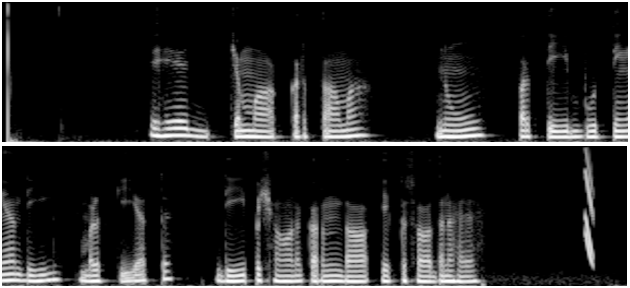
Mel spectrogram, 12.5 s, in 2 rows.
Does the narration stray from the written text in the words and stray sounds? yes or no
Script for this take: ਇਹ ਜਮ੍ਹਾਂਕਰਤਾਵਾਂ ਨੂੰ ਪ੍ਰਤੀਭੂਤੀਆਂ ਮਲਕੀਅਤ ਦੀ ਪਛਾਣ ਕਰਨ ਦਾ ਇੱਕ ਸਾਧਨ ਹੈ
yes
